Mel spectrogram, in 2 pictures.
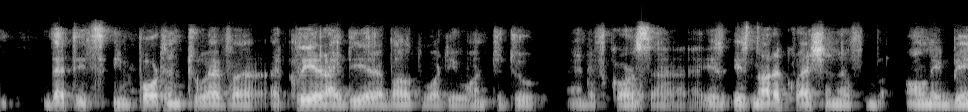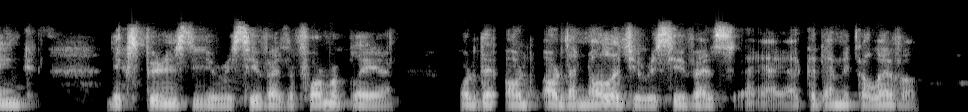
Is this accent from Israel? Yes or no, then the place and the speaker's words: no; Beja, Beja District, Portugal; After that, I went up to the under 70 and under 90s, all in my hometown club, Clube Desportivo de Beja.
